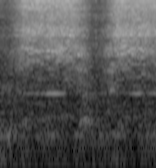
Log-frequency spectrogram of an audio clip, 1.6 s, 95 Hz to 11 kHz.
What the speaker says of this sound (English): the Focus Nebula Forge 2F DTF printer.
